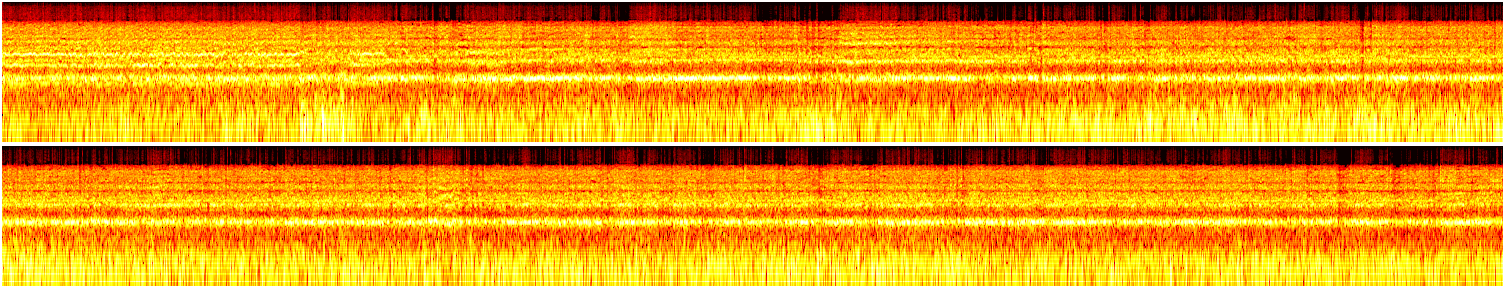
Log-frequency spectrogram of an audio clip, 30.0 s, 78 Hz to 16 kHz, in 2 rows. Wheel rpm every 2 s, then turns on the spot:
210, 210, 230, 230, 230, 230, 230, 230, 230, 230, 230, 230, 230, 230, 230.
none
